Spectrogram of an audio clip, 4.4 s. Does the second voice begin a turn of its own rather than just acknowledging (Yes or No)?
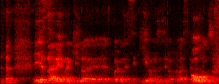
Yes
